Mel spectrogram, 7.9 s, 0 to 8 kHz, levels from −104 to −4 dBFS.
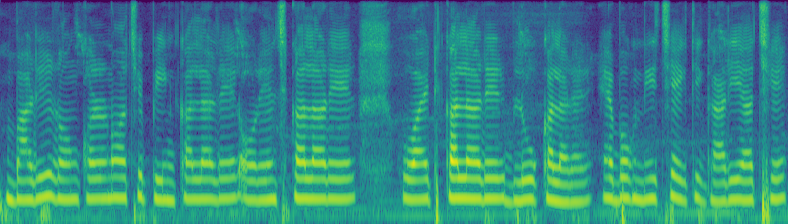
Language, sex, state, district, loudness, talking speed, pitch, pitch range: Bengali, female, Tripura, West Tripura, -19 LUFS, 135 wpm, 230 Hz, 225-235 Hz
